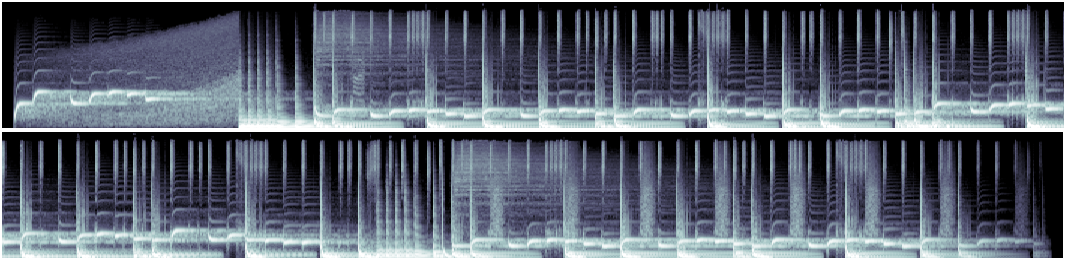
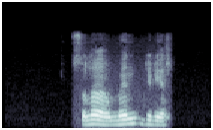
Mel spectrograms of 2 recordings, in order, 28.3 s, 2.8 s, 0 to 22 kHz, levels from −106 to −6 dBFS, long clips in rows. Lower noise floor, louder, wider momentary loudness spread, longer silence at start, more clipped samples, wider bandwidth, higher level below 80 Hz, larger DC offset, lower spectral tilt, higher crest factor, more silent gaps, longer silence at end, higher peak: second, -50 dBFS vs -87 dBFS; first, -13 LUFS vs -19 LUFS; about the same, 7 LU vs 9 LU; second, 0.15 s vs 0.95 s; neither; first, 16 kHz vs 8.2 kHz; first, -14 dBFS vs -64 dBFS; neither; about the same, -7.5 dB/octave vs -7 dB/octave; second, 10 dB vs 18 dB; neither; first, 0.8 s vs 0.55 s; about the same, 0 dBFS vs -2 dBFS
